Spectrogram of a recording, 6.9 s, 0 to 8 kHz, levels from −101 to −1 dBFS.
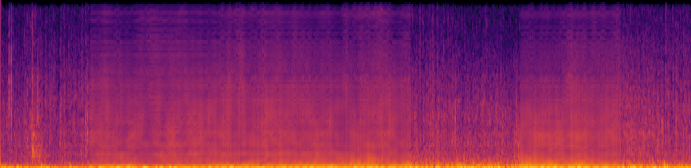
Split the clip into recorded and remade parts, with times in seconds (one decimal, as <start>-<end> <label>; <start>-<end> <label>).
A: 0.0-0.9 recorded; 0.9-4.1 remade; 4.1-5.2 recorded; 5.2-6.2 remade; 6.2-6.9 recorded

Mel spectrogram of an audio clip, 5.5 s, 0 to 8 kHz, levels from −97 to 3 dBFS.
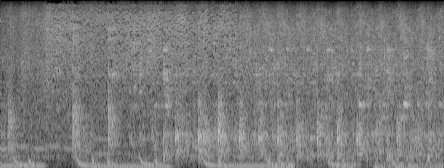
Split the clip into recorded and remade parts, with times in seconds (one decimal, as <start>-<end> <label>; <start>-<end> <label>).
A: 0.0-3.4 recorded; 3.4-5.6 remade

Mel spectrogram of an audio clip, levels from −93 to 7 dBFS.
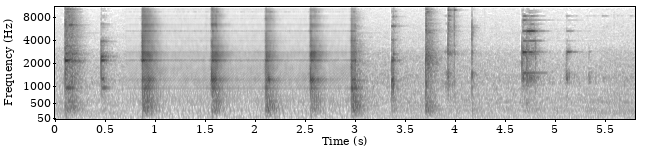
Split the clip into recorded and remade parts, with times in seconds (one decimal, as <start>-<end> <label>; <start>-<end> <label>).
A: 0.0-0.7 recorded; 0.7-3.0 remade; 3.0-5.8 recorded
